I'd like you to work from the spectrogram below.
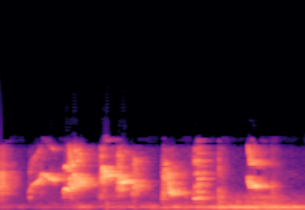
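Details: Tame kacer poci, an Oriental magpie-robin, sings perched on a hand: a busy stream of slurred whistles and scratchy warbles over a low steady hum, ending with a clear high whistle.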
